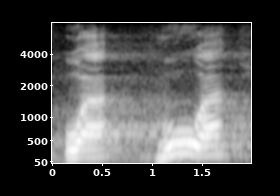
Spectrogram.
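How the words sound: Pitch starts low, rises on hu, then falls. The speaker calls it right. "Rendah dulu, naik, baru turun"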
